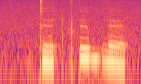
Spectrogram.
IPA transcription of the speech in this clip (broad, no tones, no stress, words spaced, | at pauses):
tɨtpʰɨbʱɘ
